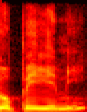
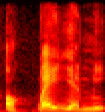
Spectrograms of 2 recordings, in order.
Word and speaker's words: Opeyemi: You people don't pronounce it Opeyemi. Is it Opeyemi? No, it's Okpeyemi. Is there a K there? No.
